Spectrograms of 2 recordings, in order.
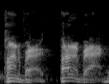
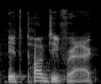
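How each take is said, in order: First: Pontefract said as "Ponnafrack", flattened and mangled; mispronounced name. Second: "Pontefract" said as "Pun-tee-fract" with every syllable clear; correct pronunciation. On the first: Boss mangling the employee's surname, mock mispronunciation. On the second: Correcting the new boss's mispronunciation, "Pontefract" spoken carefully. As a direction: set him straight by saying "Pontefract" properly, "Pun-tee-fract". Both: Retold or imitated. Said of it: "can't even enunciate my name".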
